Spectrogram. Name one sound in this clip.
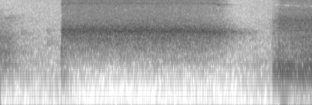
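A man blows hard into a mouthpiece with a steady rushing hiss.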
